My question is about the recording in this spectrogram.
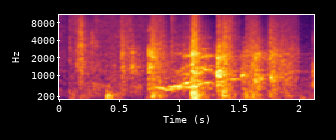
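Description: A man's excited wordless vocal noises over a quick run of shuffles and knocks from his shoes as he pulls them on.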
